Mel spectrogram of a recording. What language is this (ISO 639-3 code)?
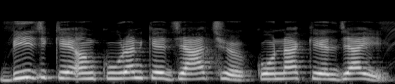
mai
